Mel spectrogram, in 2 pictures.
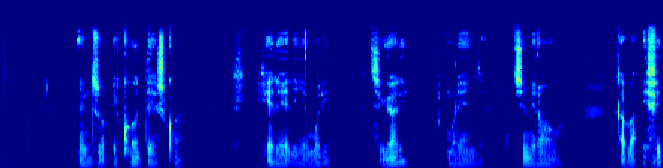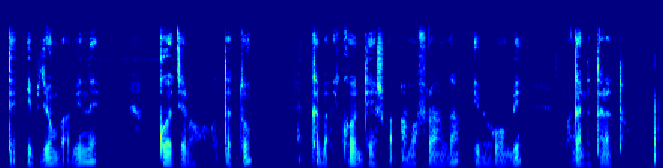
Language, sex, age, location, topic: Kinyarwanda, male, 25-35, Kigali, finance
